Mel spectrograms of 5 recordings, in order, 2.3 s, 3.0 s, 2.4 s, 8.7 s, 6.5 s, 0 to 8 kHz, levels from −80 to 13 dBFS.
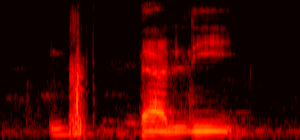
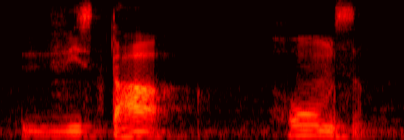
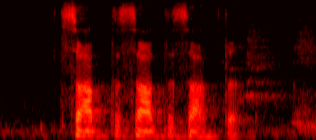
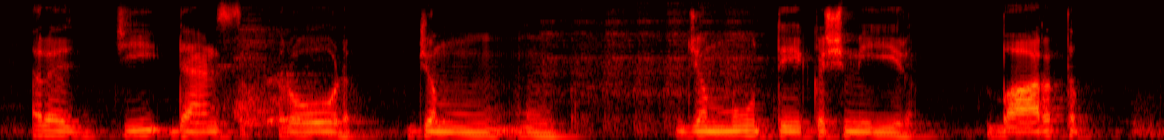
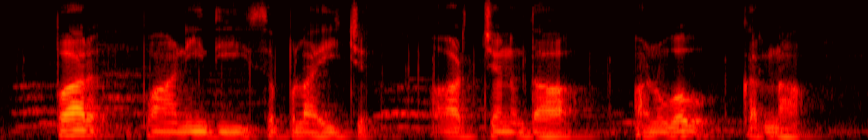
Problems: low volume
